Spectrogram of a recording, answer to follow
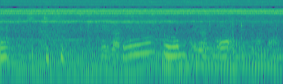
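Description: Steady high-pitched drone of an insect chorus, with people's voices talking briefly about two seconds in.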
